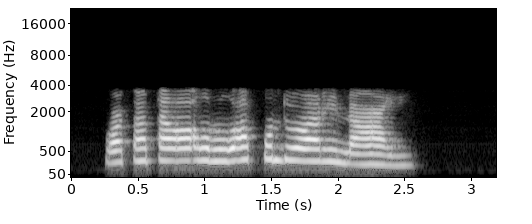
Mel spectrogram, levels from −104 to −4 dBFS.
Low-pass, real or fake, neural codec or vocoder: 3.6 kHz; fake; autoencoder, 22.05 kHz, a latent of 192 numbers a frame, VITS, trained on one speaker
